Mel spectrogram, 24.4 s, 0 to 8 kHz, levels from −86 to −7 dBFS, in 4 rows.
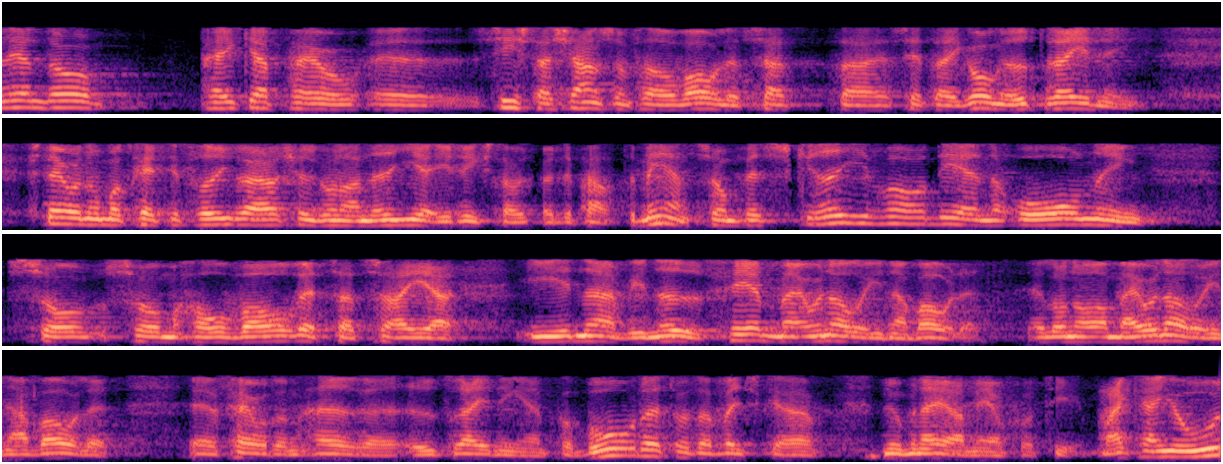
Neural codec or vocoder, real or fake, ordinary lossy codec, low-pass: none; real; AAC, 16 kbps; 7.2 kHz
